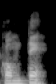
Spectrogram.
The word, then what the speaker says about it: Comte: se escribe Augusto compte dije que la e final Como no se acentúa en francés es una e muda entonces pronuncia con si llevara acento se pronunciaría comte bien bukele está haciendo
